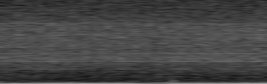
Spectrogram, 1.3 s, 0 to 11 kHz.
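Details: JMC 1225-12 HB-A 120mm 3-pin fan, rated 2400 RPM and held by hand: a steady low motor hum under the airflow that never wavers; cause unclear.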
